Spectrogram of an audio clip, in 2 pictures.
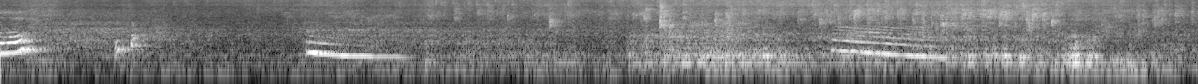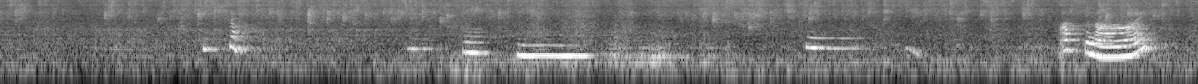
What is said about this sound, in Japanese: お湯かけていくね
